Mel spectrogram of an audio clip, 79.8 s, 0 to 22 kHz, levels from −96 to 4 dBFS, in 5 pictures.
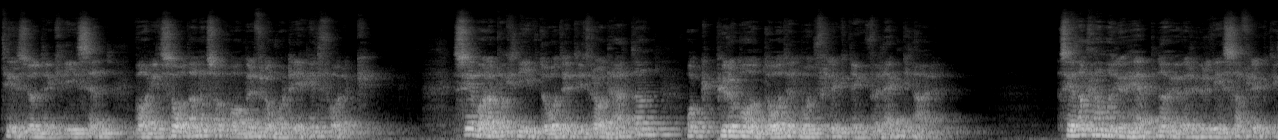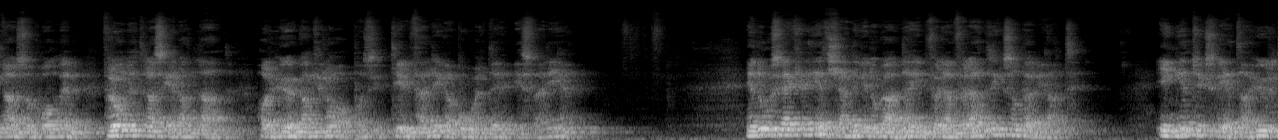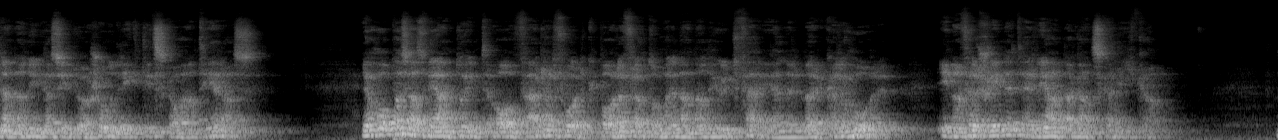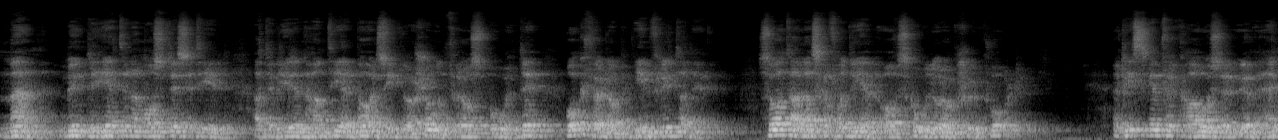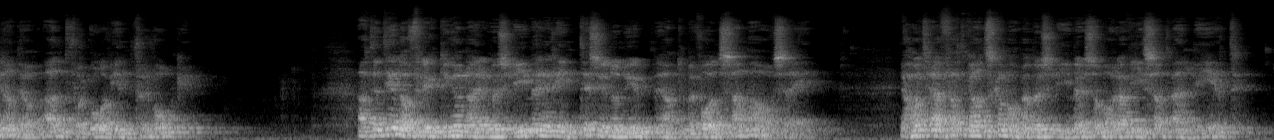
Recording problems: off-mic speech; far
room echo; noticeable; dies away in 0.9 s

